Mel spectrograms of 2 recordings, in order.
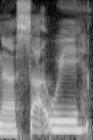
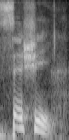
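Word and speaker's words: Sefwi: And were you born and raised in Satwi, Bekwai? Yeah, you try. Did I say it right? It's Seshi. Seshi Bekwai.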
